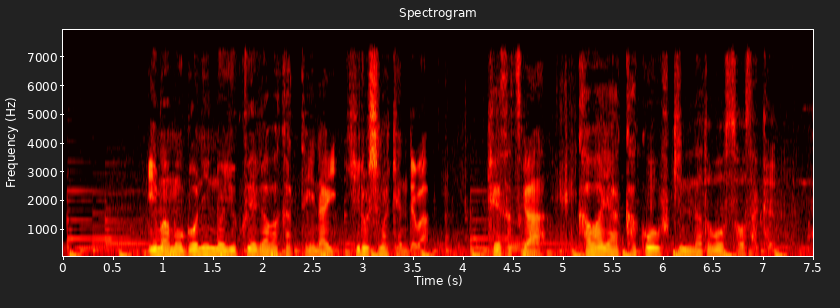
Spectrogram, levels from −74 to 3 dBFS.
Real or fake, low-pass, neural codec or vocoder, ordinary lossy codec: real; 7.2 kHz; none; none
